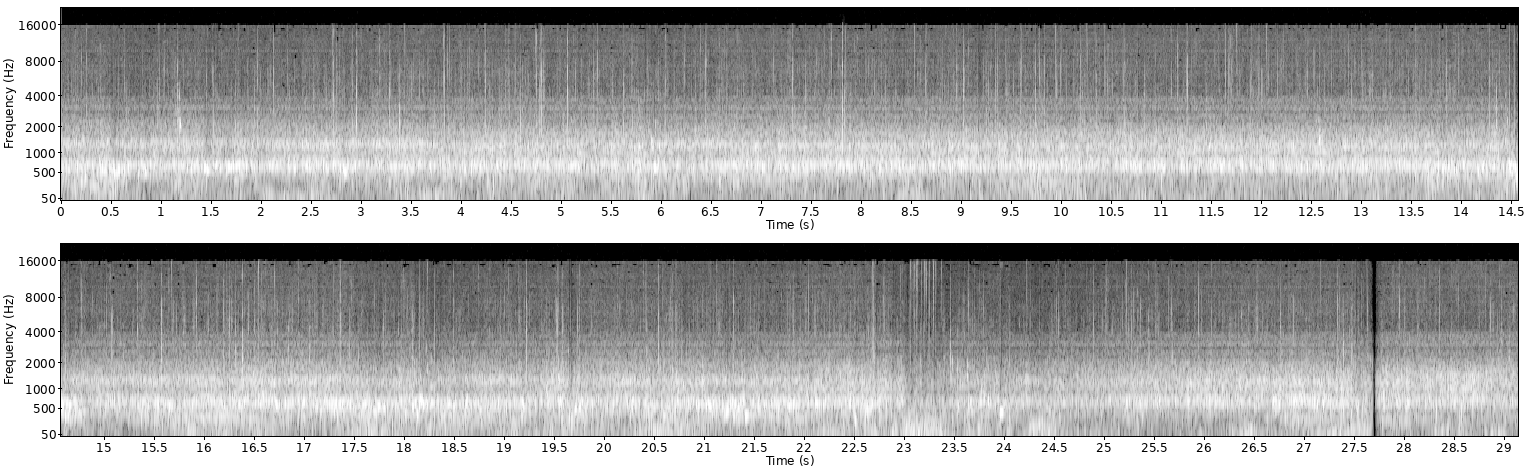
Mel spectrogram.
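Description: Muffled underwater noise picked up by a camera below the surface: a steady rushing hiss with uneven low rumbles of moving water, and a brief dip near the end.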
